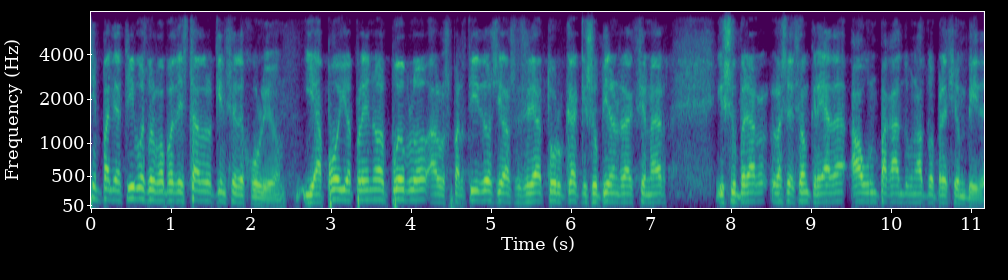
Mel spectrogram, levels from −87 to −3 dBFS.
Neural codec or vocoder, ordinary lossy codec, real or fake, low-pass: none; Opus, 16 kbps; real; 7.2 kHz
